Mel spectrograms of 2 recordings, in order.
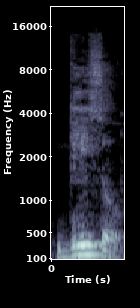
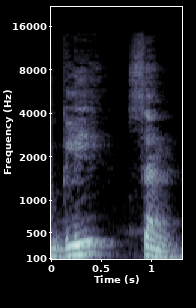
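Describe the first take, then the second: First: The word ends without an n sound. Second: The word ends with an n sound. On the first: The speaker calls it right. "यहाँ पे एन silent है" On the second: The speaker calls it wrong. "लेकिन इसको ग्लीसन नहीं पढ़ते"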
